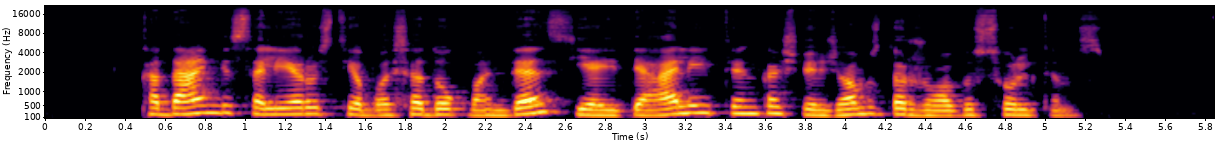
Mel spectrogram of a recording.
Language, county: Lithuanian, Kaunas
